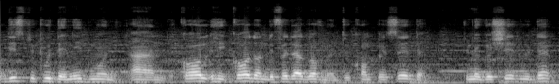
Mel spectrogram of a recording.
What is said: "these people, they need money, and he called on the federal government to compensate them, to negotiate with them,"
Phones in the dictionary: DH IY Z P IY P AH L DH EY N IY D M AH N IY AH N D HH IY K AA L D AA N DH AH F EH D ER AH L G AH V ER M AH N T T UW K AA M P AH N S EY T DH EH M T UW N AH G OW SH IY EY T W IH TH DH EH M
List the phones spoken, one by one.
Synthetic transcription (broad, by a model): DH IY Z P IY P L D EY N IY D M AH N IY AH N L HH IY K AA L D AA N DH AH F EH D ER AH L G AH V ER M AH N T T UW K AA M P AH N S EY T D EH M T UW N AH G OW SH IY EY T W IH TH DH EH M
